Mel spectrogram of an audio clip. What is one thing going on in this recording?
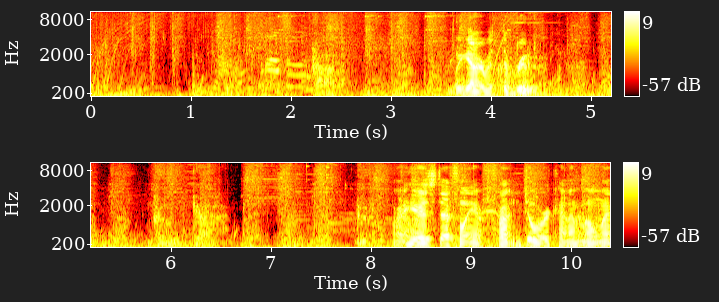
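Blades clash and magic blasts crackle in a fight.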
